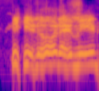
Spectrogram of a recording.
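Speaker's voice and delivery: normal talking voice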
